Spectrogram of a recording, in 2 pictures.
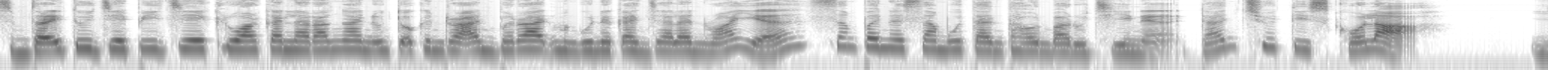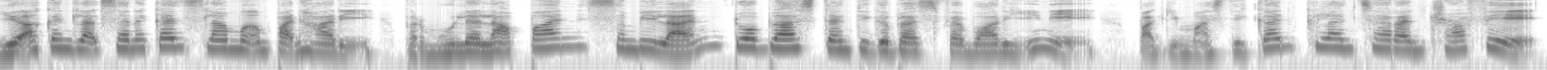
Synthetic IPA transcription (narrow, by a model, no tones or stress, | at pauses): səmənt̪aɾait̪ud͡ʒepid͡ʒekəluarkanlaɾaŋãnunt̪ʊkːəndəɾaʔanbəɾat̪̚mə̃ŋɡunãkand͡ʒalanruajəsəmpənə̃sambut̪ant̪aɦʊnbaɾut͡ʃinə̰̃d̥ant͡ʃut̪isə̥kola̰h | iaakandilaksanãkansəlamãəmpat̪̚ɦaɾḭpərmũləlapansəmbilanduəblasdant̪iɡəblasfɛbɾuaɾiʔinḭ̃ | b̥aɡiməmast̪ikankəlaɲt͡ʃaɾant̪ɾafɪk̚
